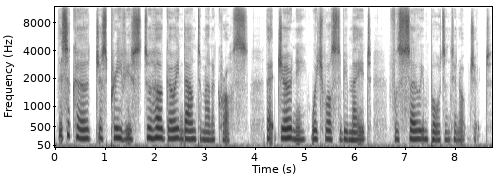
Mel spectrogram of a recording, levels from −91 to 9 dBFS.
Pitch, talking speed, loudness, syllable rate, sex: 205 Hz, 150 wpm, -18 LUFS, 4.0 syllables/s, female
